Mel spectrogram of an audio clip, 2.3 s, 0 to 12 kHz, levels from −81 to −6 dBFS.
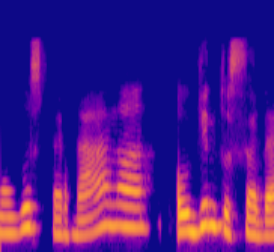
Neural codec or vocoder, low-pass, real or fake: codec, 16 kHz, 2 kbps, FreqCodec, larger model; 7.2 kHz; fake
